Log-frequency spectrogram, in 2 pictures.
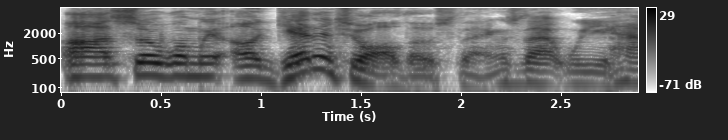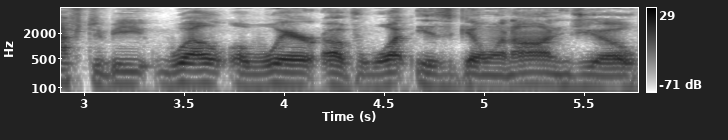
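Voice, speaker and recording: On a very clean recording with a silent background, a man of medium pitch talks at a moderate pace with hardly any pauses, very wide pitch swings and big swings in loudness. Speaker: channel host demonstrating esoteric tools. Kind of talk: casual video monologue with channel promotion. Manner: hesitant, many filler words.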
